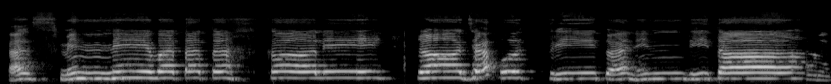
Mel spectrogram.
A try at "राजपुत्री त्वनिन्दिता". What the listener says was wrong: there is a dvitva there राजपुत्री त्वनिन्दिता so putrit त्वनिन्दिता राजपुत्री त्वनिन्दिता पुत्रीत्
